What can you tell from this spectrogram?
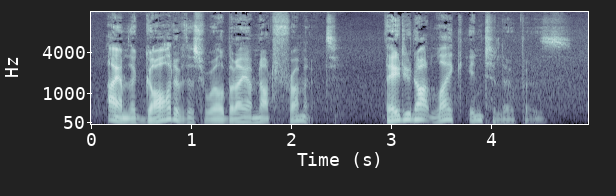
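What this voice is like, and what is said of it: British-accented villain character voice. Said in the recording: “Interlopers in a British accent.”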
